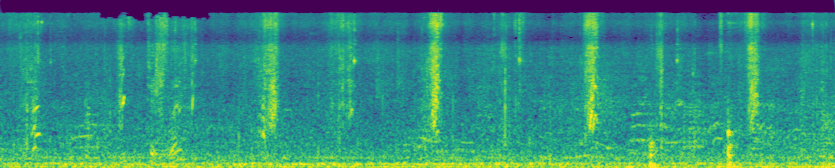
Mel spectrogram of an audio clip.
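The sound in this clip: Loud new shoes squeak while walking, producing many sharp, short chirps in an irregular stepping rhythm over a constant low rumble, with people talking alongside.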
